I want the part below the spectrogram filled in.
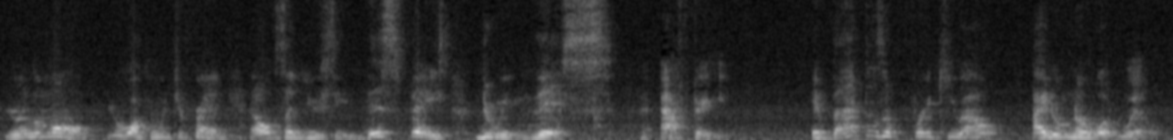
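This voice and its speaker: A man's voice: fairly high pitch, moderate pace, a little hiss or hum, poor audio. A young man telling stand-up style stories to camera in a casual, rambling way, acting out other people's voices. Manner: rambling, animated, breaks into laughs, acts out voices. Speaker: stand-up storyteller. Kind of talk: casual comedic storytelling to camera.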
